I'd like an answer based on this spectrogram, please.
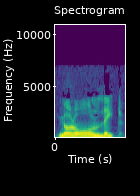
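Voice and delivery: high, drawn-out grumble; high, slow acted grumpy butler; grumbling. A narrator's reading. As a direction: complain slowly, stretching the words. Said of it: "he grumbled".

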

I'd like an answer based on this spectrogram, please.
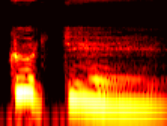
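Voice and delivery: airy mystic's greeting; misty voice. A narrator's reading. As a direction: float it out like a seer. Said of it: "the misty voice of Professor Trelawney".

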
